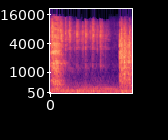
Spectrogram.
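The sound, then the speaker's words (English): A handful of dice clatter across a hard tabletop, a rattling burst of small knocks that fades, then another sharp scatter of clicks near the end. “So straight 4 dice.”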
